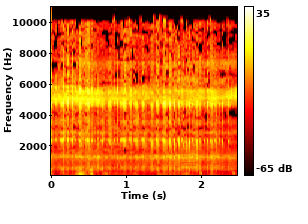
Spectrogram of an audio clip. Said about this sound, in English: Us burping.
